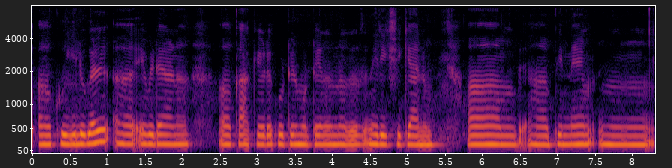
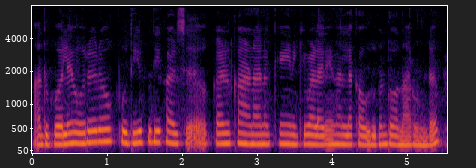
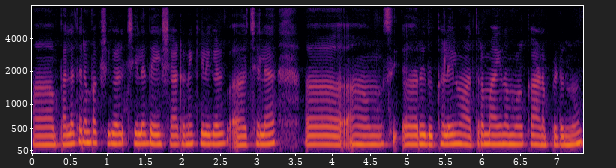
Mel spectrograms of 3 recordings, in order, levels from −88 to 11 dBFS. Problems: low volume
